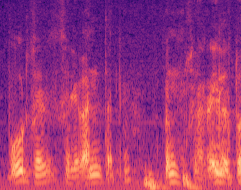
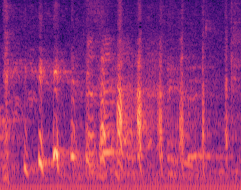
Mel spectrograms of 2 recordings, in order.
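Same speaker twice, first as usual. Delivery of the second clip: squeaky laugh; 8 dB quieter than usual. Acted. Risa tras el remate.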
